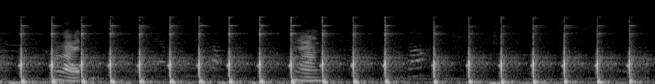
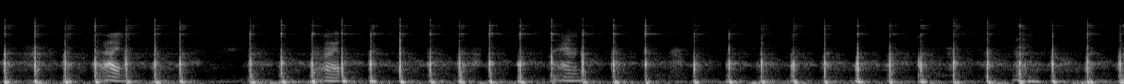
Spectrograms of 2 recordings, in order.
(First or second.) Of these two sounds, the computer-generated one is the second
